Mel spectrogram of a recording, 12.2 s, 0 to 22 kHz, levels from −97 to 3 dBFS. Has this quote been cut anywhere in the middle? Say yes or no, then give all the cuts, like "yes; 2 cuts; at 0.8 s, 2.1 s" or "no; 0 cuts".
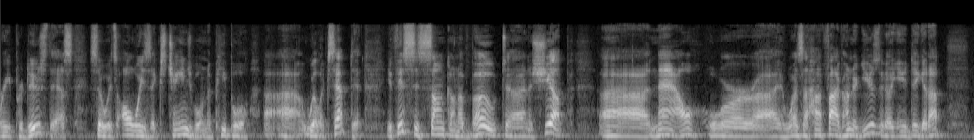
no; 0 cuts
